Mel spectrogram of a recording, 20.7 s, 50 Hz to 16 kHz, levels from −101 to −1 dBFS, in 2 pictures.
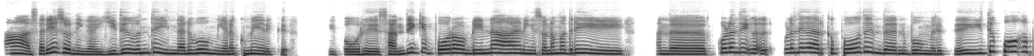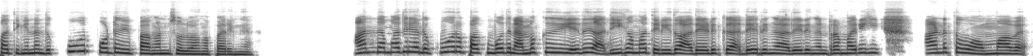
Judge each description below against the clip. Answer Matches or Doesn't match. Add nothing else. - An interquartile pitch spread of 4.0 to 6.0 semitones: Matches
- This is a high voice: Matches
